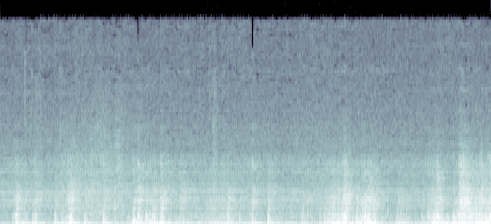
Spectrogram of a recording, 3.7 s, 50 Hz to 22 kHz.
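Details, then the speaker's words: Marshall JTM45 MkII model 2245 valve guitar amp on bench: irregular crackles and pops over steady low hum, rough grumble that comes and goes when valve is moved; traced to dry solder joint on the valve base. "okay i can hear that's come up now oh there you go nasty nasty nasty okay oh and it's grumbling away again as well which i like hear all that racket"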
